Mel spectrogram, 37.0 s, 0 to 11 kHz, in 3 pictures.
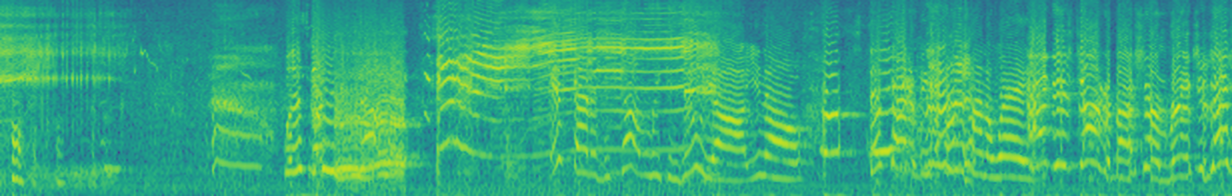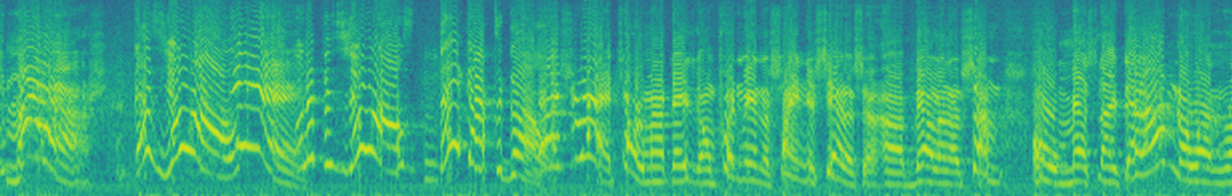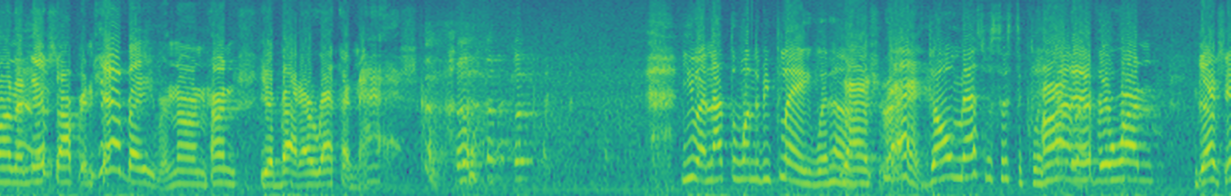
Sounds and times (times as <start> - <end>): Inside, small room: 0.0 - 36.9.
